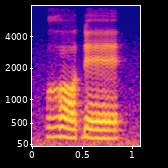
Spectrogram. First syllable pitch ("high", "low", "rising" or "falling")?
falling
